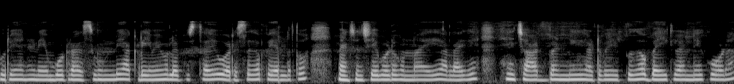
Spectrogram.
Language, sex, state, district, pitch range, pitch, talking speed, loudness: Telugu, female, Andhra Pradesh, Visakhapatnam, 215-225 Hz, 220 Hz, 195 wpm, -19 LUFS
